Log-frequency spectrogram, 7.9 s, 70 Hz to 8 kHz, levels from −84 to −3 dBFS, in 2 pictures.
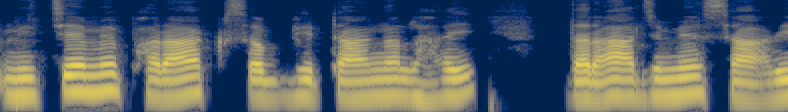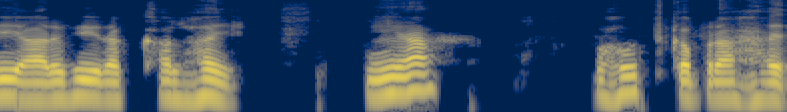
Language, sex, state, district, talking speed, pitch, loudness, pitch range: Maithili, male, Bihar, Samastipur, 150 wpm, 140 Hz, -19 LUFS, 130-145 Hz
